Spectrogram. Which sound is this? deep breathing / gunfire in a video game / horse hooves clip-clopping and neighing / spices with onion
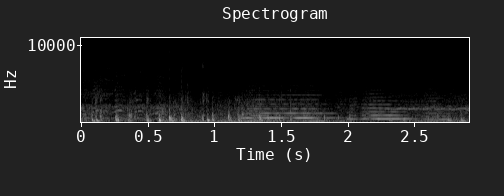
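horse hooves clip-clopping and neighing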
